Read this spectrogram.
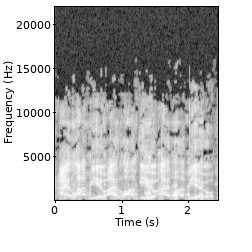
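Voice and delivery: high squeaky toy voice, over and over; repeating toy voice. Retold or imitated. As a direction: mimic the toy that won't stop talking. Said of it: "that kept going".

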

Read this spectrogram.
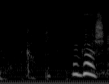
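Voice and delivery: breathless whispered oh my gosh rising high; excited whisper. Retold or imitated. Son in the back seat whispering, excited. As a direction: whisper it in thrilled disbelief.

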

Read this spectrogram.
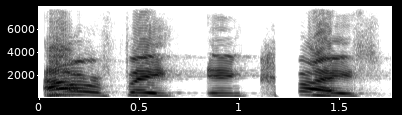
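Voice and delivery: loud, rising preacher's fervor; preaching. Real, not acted. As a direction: preach it out with full force. Preaching at full force.

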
